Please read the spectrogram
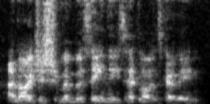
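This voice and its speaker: A man's voice: lowish voice, fairly quick, a bit bright, recorded from a distance, poor audio. A man hosting a podcast interview, talking bluntly and casually. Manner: blunt, conversational, drops "ain't". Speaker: podcast host.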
